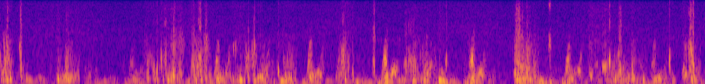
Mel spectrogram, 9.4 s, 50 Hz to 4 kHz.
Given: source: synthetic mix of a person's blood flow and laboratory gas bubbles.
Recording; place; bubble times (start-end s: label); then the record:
Doppler ultrasound of blood flow; precordium
0.00-0.18 s: bubbles
0.25-0.34 s: bubbles
0.75-0.81 s: bubbles
0.85-1.07 s: bubbles
1.92-2.46 s: bubbles
2.52-2.83 s: bubbles
3.05-3.54 s: bubbles
3.68-3.97 s: bubbles
4.53-4.73 s: bubbles
4.96-5.03 s: bubbles
5.29-5.74 s: bubbles
5.83-6.00 s: bubbles
6.83-7.20 s: bubbles
7.31-7.37 s: bubbles
7.83-8.63 s: bubbles
8.90-9.02 s: bubbles
9.08-9.32 s: bubbles
From the record:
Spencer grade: 3 (all of the cardiac periods contain showers or single bubble signals, but not dominating or overriding the cardiac motion signals); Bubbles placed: only in the low amplitude regions of the cardiac cycle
